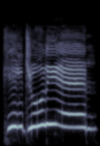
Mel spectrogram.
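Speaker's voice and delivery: high, loud, drawn-out squeal; Mort. Retold or imitated. Girl calling the king like Mort, high squeal. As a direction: squeal the name and stretch it. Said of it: "And the girl was like".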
